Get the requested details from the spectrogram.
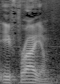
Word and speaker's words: Ephraim: And we pronounce this Ephraim, but it's really Ephraim. It means fruitful or double fruit.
